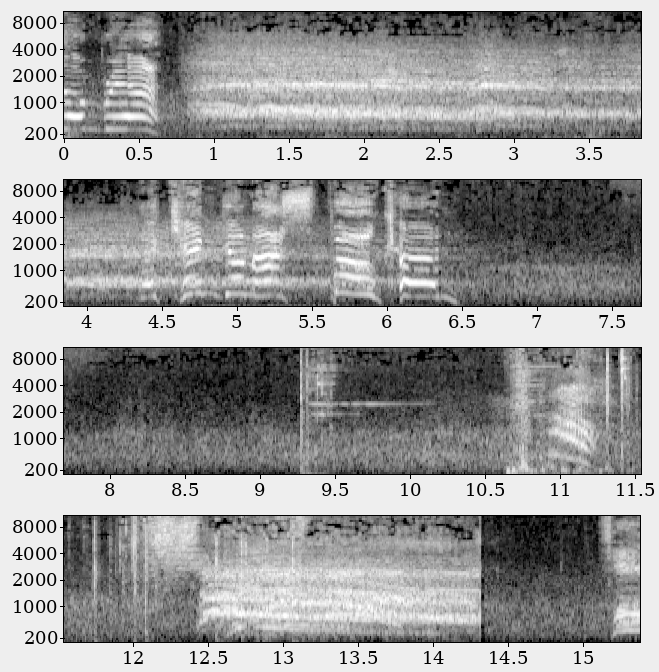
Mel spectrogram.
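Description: A crowd of men cheers and roars together.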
